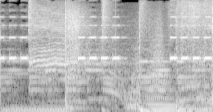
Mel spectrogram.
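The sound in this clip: An alarm clock rings loudly and continuously, its bright electronic tones shifting and repeating in a busy, insistent pattern with no pauses.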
